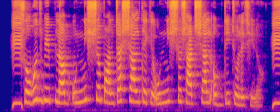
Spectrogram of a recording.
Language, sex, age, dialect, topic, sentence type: Bengali, female, 36-40, Standard Colloquial, agriculture, statement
